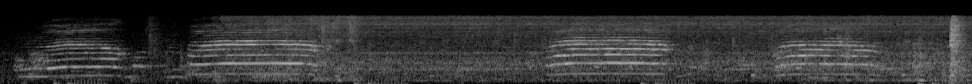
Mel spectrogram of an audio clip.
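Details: Siamese cats calling at feeding time, a morning and night ritual: drawn-out, steady harmonic meows repeated about every two to three seconds over a constant background hiss.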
